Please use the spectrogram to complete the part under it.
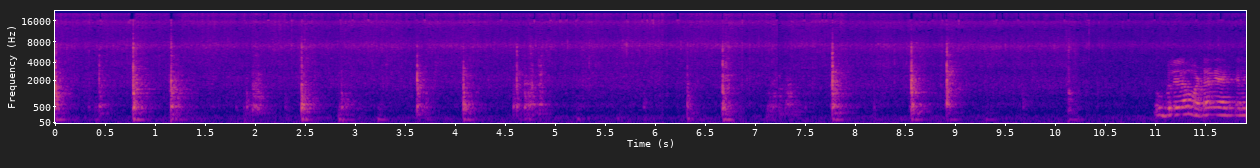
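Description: Tawa pulao mixture being stirred and scraped on a hot griddle, Mumbai street-food style, with red chili and turmeric added; steady sizzling hiss under repeated sharp spatula scrapes in an uneven rhythm, close and clear, with no talk.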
